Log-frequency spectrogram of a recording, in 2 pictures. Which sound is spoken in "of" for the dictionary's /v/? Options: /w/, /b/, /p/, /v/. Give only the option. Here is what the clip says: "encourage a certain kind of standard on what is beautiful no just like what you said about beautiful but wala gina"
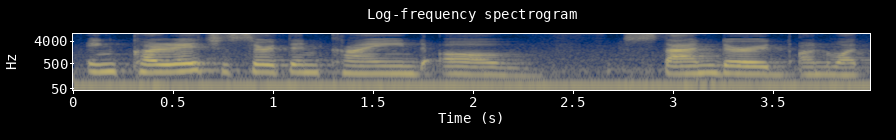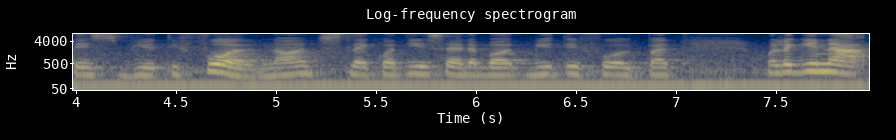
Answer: /v/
